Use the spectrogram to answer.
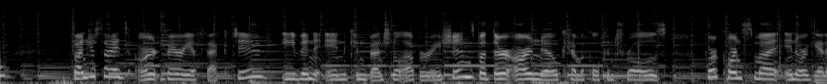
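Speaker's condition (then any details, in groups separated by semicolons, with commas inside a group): No condition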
